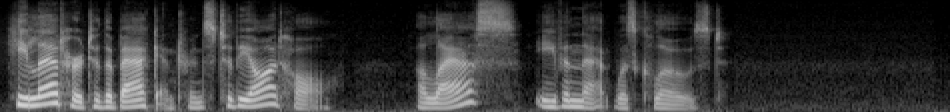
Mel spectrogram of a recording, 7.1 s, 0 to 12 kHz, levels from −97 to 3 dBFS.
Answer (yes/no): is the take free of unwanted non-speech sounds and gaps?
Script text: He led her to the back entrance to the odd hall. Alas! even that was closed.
yes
